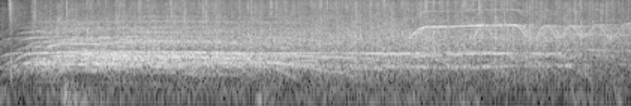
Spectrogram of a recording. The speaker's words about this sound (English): So please make sure to cheer very loudly for Wendy Zukerman and Joel Werner.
